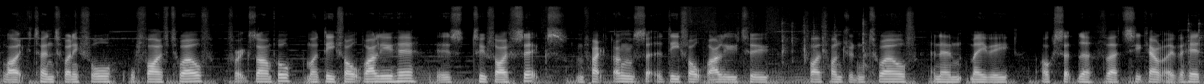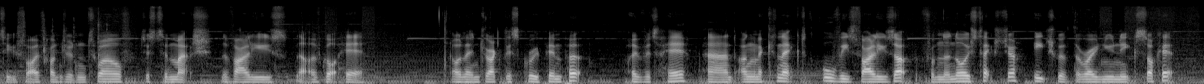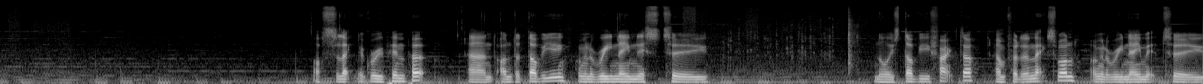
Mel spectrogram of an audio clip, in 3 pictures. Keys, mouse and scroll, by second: 6.0-8.7 drag, 10.4-13.3 drag, 16.7 click, 19.0 typing, 19.1 click, 20.0 typing, 22.8-23.1 drag, 24.4 drag, 25.1-25.4 drag, 25.6-26.0 drag, 26.2-26.5 drag, 26.7 drag, 27.2 click, 28.9 click, 29.1-32.7 drag, 34.8 click, 35.4-36.1 drag.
